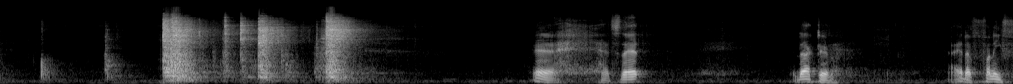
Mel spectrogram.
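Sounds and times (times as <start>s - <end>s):
morgue door and its lock clunking and rattling: 1.1s - 3.7s
morgue door lock clicking: 1.6s - 3.7s
speech: 5.3s - 6.5s, 8.0s - 8.5s, 9.5s - 10.1s.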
